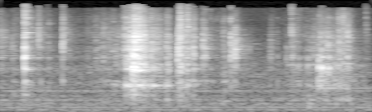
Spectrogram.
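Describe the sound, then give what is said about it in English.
Ice cubes left over from a diet cherry Pepsi clink and rattle against a glass in a few bright, irregular bursts, with one louder jangle near the middle and no one speaking. “I had a little diet cherry Pepsi in my glass, but now it's just ice, so yeah, I'm gonna crunch on it from time to time.”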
